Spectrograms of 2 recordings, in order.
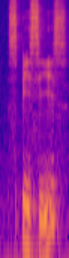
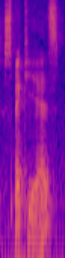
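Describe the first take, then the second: First: It is said with English pronunciation. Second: It is said with Latin pronunciation.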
